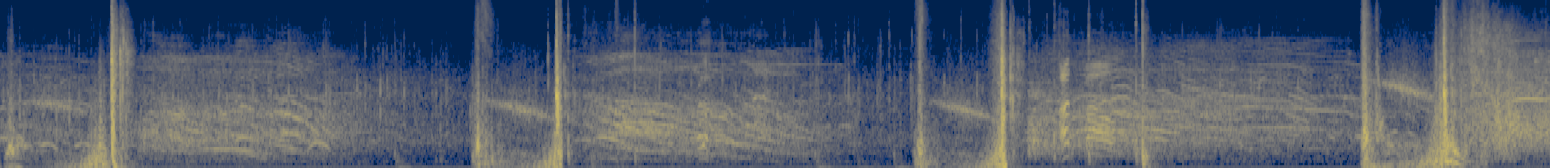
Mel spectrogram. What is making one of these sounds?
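A bat cracks against a ball several times.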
